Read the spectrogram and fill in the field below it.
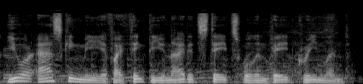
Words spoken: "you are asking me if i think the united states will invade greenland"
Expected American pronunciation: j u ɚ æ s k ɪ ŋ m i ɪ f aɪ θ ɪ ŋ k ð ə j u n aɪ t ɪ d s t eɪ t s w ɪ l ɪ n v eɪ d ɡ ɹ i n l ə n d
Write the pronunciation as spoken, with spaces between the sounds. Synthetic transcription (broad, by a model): j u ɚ æ s k ɪ ŋ m i ɪ f aɪ θ ɪ ŋ k ð ə j u n aɪ t ɪ d s t eɪ t s w ɪ l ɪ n v eɪ d ɡ ɹ i n l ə n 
